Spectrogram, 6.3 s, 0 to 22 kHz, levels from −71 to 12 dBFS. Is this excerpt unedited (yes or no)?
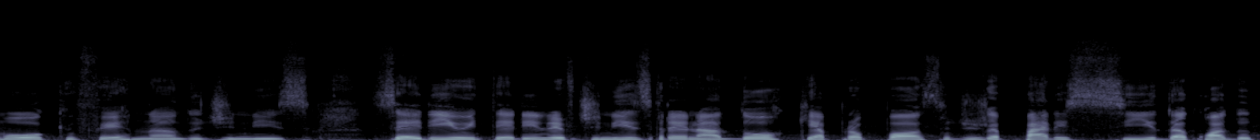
no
